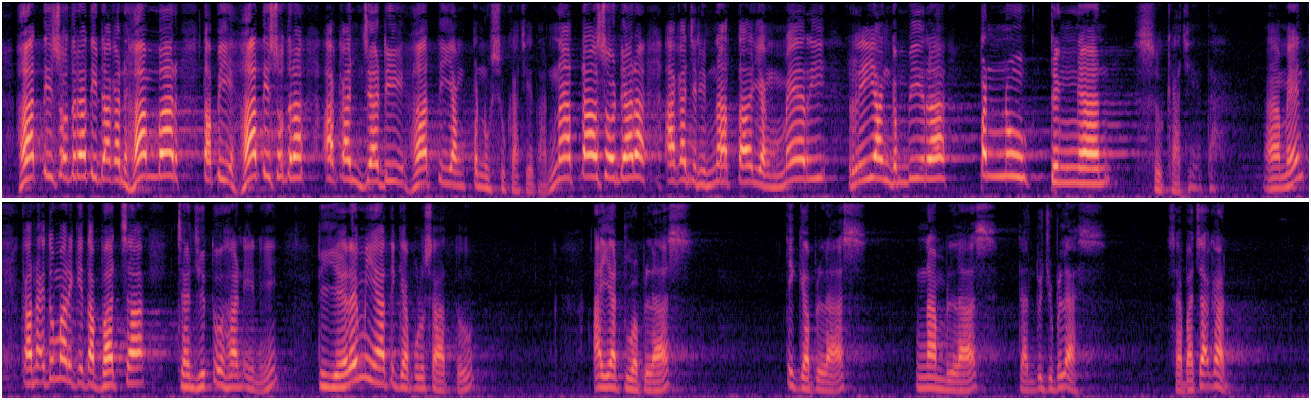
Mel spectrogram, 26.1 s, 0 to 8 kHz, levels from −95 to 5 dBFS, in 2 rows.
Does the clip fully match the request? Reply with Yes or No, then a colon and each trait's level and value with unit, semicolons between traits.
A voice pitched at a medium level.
No: high, 235 Hz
